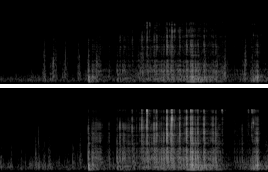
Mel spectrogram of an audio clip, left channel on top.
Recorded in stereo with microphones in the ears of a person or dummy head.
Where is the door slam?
I don't hear a door slam.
